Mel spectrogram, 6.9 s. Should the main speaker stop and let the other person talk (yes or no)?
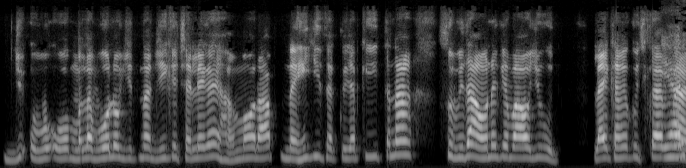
no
